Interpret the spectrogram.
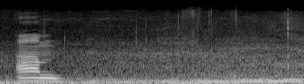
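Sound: loud car passing by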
